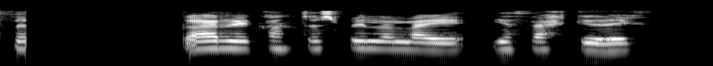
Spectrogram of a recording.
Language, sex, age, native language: Icelandic, female, 12, Icelandic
